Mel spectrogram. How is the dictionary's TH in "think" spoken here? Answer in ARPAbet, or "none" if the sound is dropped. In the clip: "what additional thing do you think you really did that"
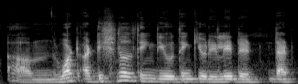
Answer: T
